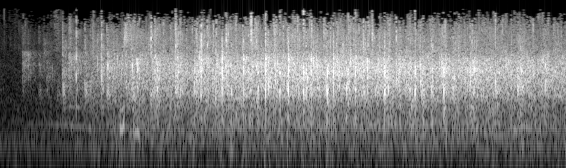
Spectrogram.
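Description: Large audience applauding, starting thinly and swelling to full applause within about two seconds.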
